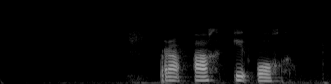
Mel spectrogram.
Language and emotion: Russian, neutral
